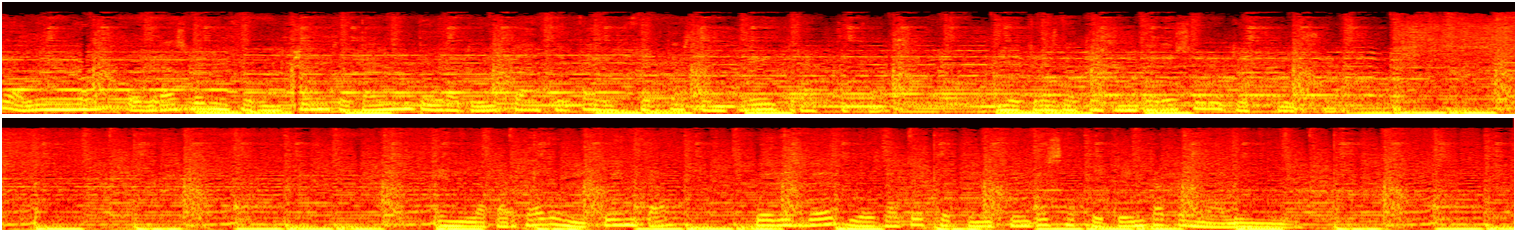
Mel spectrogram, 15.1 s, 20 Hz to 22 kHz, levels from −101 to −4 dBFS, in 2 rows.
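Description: Brief chirping blips at 0.38–0.43 s, 1.46–1.49 s and 10.73–10.77 s: corrupt frames decoded, bit-flipped data spraying energy at wrong frequencies, peaking about −15 dBFS (about −20 dBFS for the last).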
